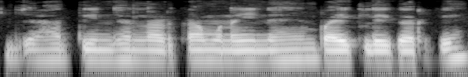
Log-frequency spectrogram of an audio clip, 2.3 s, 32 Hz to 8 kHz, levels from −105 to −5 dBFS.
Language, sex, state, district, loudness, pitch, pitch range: Sadri, male, Chhattisgarh, Jashpur, -22 LUFS, 110 Hz, 110-115 Hz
